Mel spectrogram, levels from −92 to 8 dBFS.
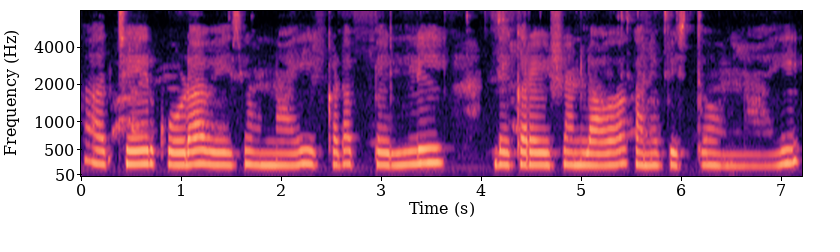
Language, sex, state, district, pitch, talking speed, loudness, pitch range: Telugu, female, Andhra Pradesh, Sri Satya Sai, 225 Hz, 90 wpm, -15 LUFS, 215-235 Hz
